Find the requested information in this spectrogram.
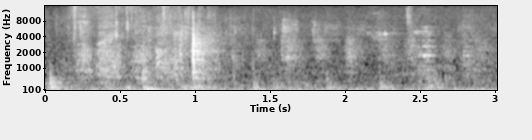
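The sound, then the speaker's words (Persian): A dog named Pesteh pants steadily in quick, breathy rhythmic bursts, with a brief sharper whine or sniff near the start; no one speaks. “به نظر من بیش از حد روی هوش این سگ حساب کردی.”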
